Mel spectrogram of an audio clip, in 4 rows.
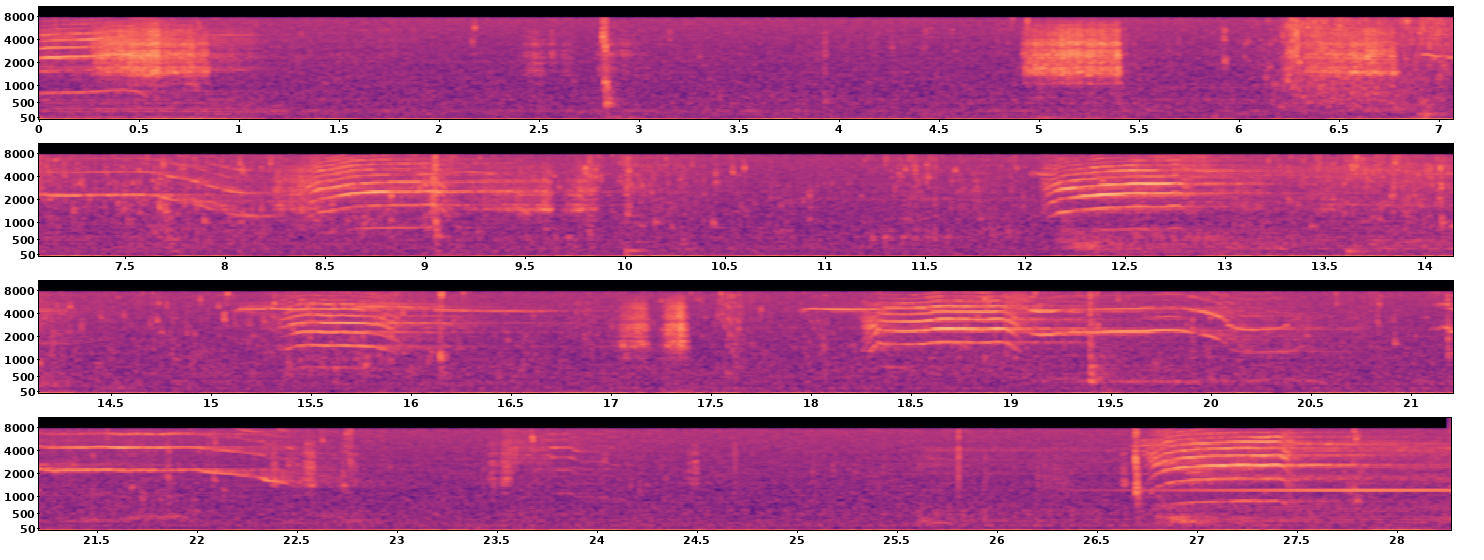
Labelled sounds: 0.1	0.6	killer whale, southern Alaska resident, 0.60 to 8.0 kHz
6.8	9.5	killer whale, southern Alaska resident, 0.32 to 8.0 kHz
12.0	13.2	killer whale, southern Alaska resident, 1.0 to 8.0 kHz
15.1	16.8	killer whale, southern Alaska resident, 0.41 to 8.0 kHz
17.8	20.7	killer whale, southern Alaska resident, 0.88 to 8.0 kHz
21.1	22.9	killer whale, southern Alaska resident, 0.92 to 8.0 kHz
26.7	28.0	killer whale, southern Alaska resident, 0.46 to 8.0 kHz

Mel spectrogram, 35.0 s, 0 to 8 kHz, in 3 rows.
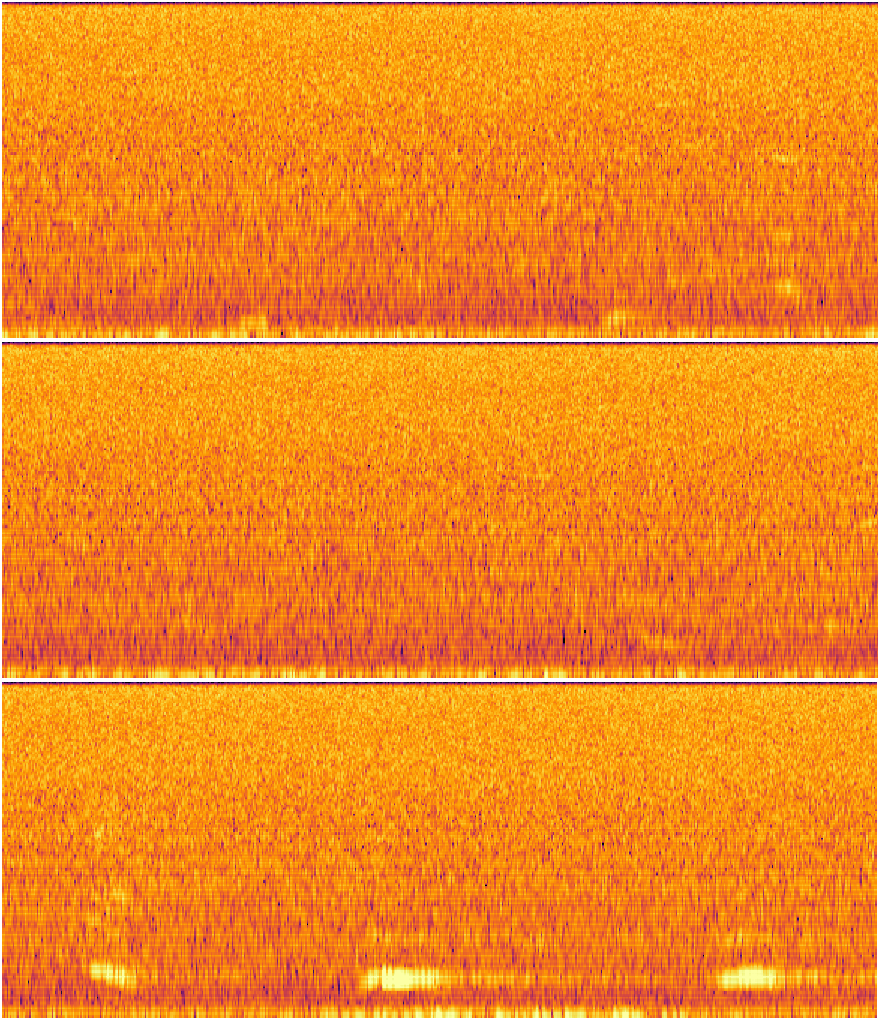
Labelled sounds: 10.3	10.6	humpback whale, 1.6 to 2.0 kHz
23.1	23.4	humpback whale, 1.4 to 1.5 kHz

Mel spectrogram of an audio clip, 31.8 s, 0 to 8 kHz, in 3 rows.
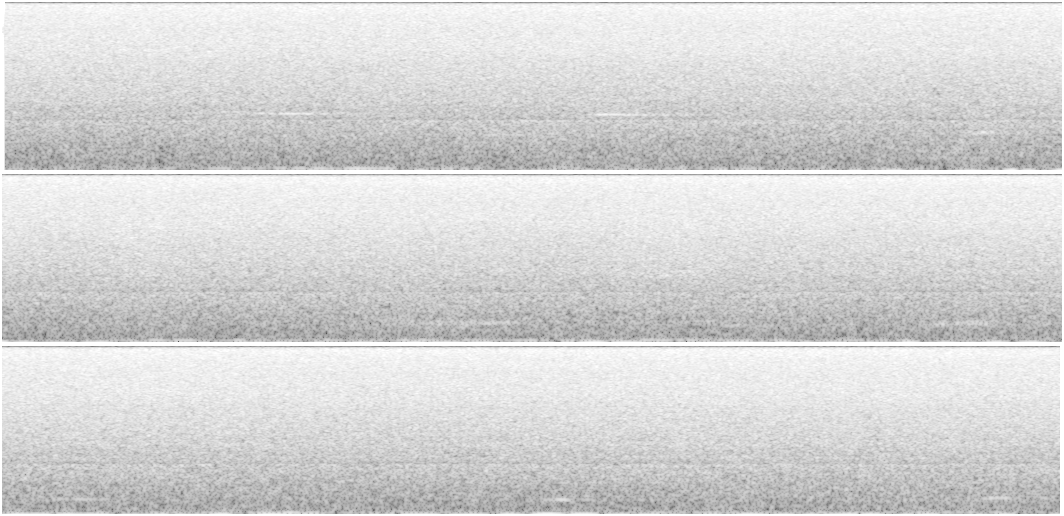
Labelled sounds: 5.9	6.3	humpback whale, 0.86 to 0.96 kHz

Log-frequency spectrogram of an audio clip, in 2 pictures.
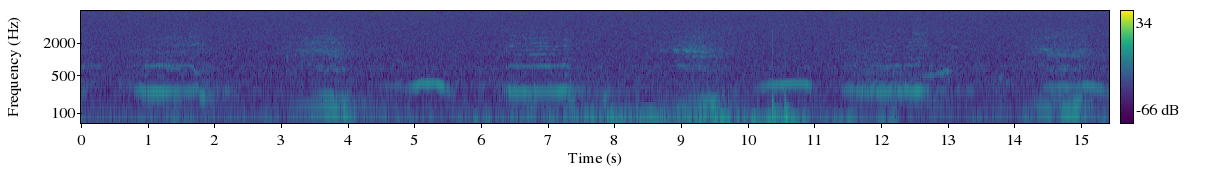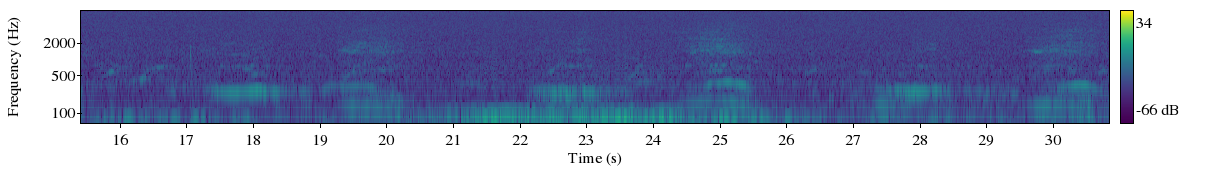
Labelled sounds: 1.0	1.8	humpback whale, 0.80 to 2.0 kHz
3.2	3.8	humpback whale, 1.2 to 1.6 kHz
6.7	7.0	humpback whale, 2.0 to 2.1 kHz
7.7	8.0	humpback whale, 1.2 to 1.3 kHz
9.0	9.4	humpback whale, 1.3 to 1.7 kHz
14.3	15.0	humpback whale, 1.1 to 1.7 kHz
19.3	19.6	humpback whale, 1.3 to 1.6 kHz
24.4	24.9	humpback whale, 1.3 to 2.5 kHz
29.5	29.9	humpback whale, 1.3 to 1.6 kHz

